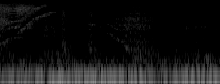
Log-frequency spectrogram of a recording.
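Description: A door in a radio drama creaks open with faint, drawn-out squeals whose pitch glides downward, heard alone.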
